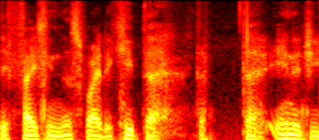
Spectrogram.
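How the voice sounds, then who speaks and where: A dark, mellow voice in a New Zealand accent, monotone and flat in intonation, dry and close with no echo, on a very clean recording with a silent background. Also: man. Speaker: qigong teacher. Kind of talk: instructional class. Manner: fast.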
